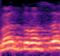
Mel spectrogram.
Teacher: فعند التسكين مدرسة تتحول التاء المربوطة إلى هاء لفظا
